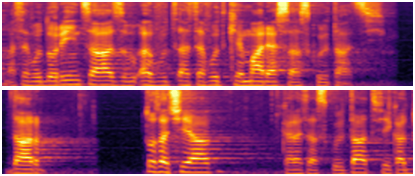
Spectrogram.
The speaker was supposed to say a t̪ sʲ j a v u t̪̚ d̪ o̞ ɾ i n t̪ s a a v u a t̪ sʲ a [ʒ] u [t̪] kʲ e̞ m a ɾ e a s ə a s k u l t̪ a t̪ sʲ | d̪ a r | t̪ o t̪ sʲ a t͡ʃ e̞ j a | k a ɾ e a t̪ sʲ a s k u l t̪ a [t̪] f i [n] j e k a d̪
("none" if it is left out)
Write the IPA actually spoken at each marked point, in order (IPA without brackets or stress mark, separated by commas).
v, t̪, t̪, none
